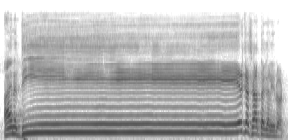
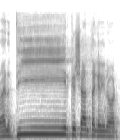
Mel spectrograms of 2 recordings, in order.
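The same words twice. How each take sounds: First: దీర్ఘశాంతం stretched very long and slow; long drawn word. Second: Said in the usual way. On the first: Shown as a demonstration. Preacher to congregation, showing how long his patience is, drawn out slowly. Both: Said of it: "ఎంత దీర్ఘం?".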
